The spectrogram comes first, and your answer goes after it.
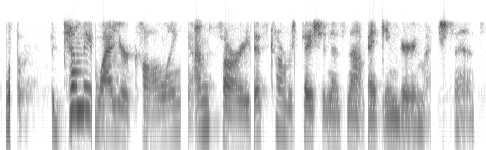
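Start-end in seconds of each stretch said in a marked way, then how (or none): none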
